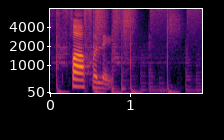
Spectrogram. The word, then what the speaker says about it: farfalle: its actual name is farfalle pasta it is pronounced as farfalle so let's move on to the next so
